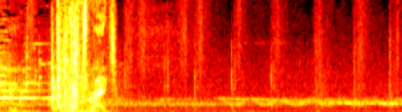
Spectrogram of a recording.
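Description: Quick footsteps run over concrete.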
